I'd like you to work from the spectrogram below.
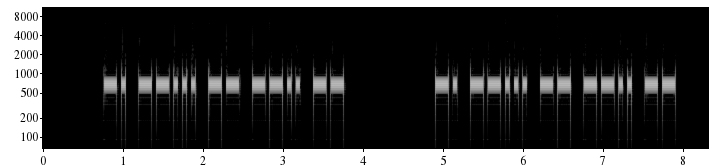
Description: Morse code, heard as a keyed tone, about 22 wpm, 700 Hz. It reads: N7MZM N7MZM
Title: USA Call Signs - 5 Characters - Repeated 3x - 22wpm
